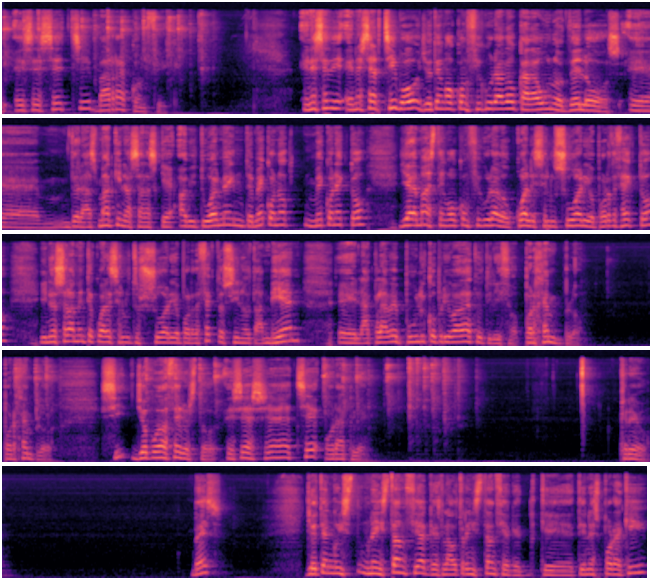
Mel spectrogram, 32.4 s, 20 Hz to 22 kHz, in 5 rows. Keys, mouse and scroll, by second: 0.0-2.3 typing, 19.3-24.2 typing.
